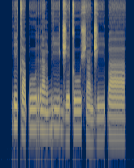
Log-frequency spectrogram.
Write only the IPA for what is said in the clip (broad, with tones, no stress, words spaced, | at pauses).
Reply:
ɾi˦ta˨puː˦rã˦ ɡ͡biː˦d͡ʒe˨tuː˦ʃã˨ d͡ʒiː˨ɓaː˦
